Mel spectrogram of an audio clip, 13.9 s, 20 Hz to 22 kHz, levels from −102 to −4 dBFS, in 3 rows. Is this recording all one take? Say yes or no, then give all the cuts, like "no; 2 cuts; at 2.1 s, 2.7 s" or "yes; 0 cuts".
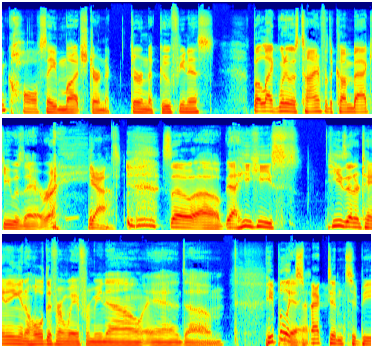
yes; 0 cuts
